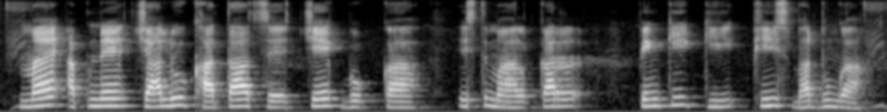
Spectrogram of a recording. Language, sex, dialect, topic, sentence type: Hindi, male, Marwari Dhudhari, banking, statement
